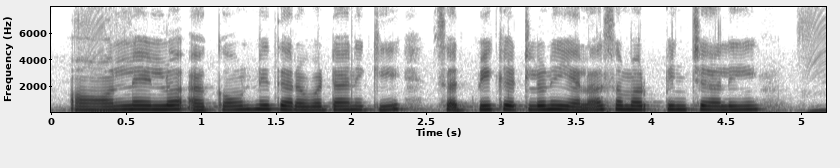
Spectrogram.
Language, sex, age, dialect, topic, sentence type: Telugu, female, 25-30, Utterandhra, banking, question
